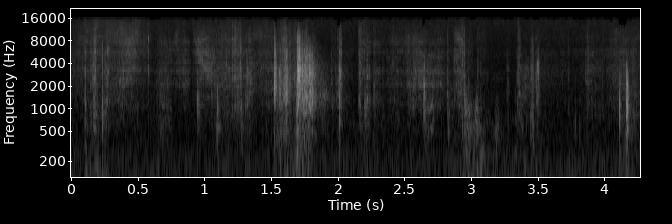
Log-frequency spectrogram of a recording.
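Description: A glossy paper car magazine from 2009 resting on white fur has its pages flipped and is then closed, and long red nails tap and scratch its glossy front cover. The clip is made of soft papery crinkles and rustles with brief sharp flicks, and the loudest swish sits just past the middle.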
